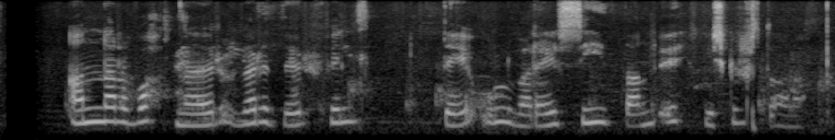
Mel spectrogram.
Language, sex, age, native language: Icelandic, female, 12, Icelandic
